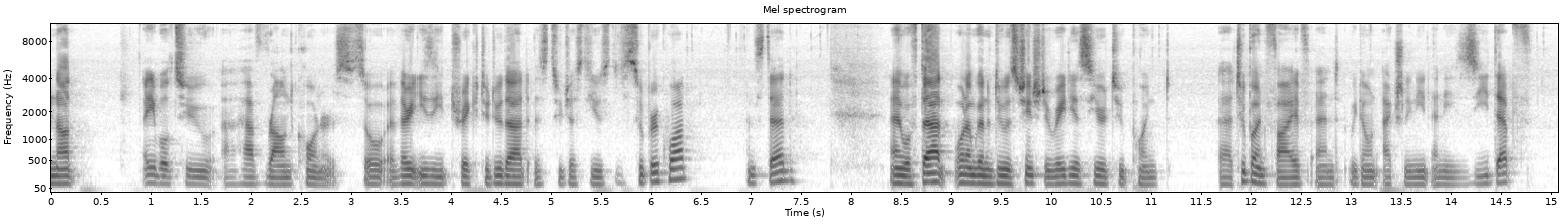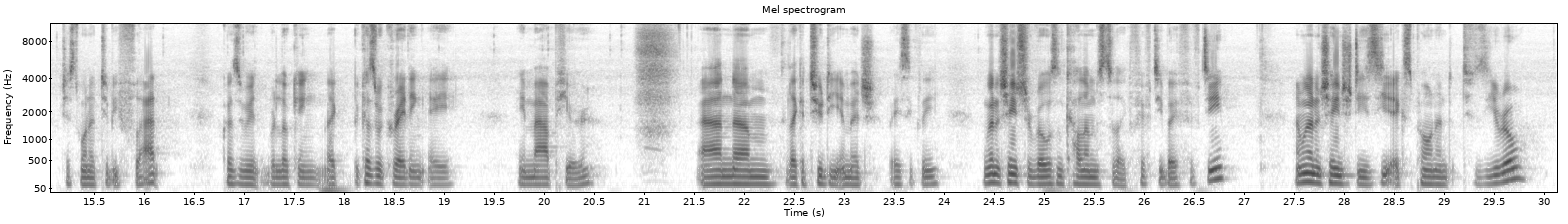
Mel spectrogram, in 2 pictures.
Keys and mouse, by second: 3.7-4.4 drag, 4.3 Delete, 4.6 click, 4.9-5.7 typing, 6.9-7.2 drag, 7.6 click, 9.3 drag, 12.5 click, 14.2 middle click, 14.9 click, 16.2 click, 16.9 click, 17.4 click, 18.1 click, 19.6 click, 20.2 click, 20.8-21.5 drag, 24.4 click, 24.9-25.7 drag, 26.0 click, 28.5-29.0 drag, 29.2 middle click.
